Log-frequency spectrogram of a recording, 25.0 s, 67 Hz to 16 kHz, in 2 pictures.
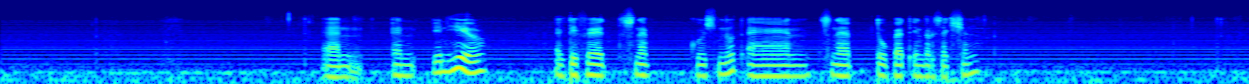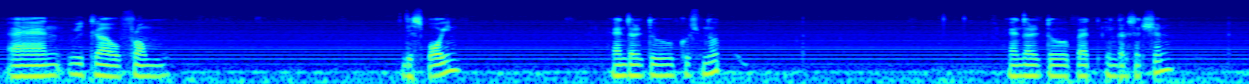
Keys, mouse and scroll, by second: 2.2 middle click, 7.2 click, 9.2 click, 9.8 middle click, 13.0 middle click, 14.3-14.9 ctrl+scroll up 4, 17.1 middle click, 20.1 click, 23.9 click.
